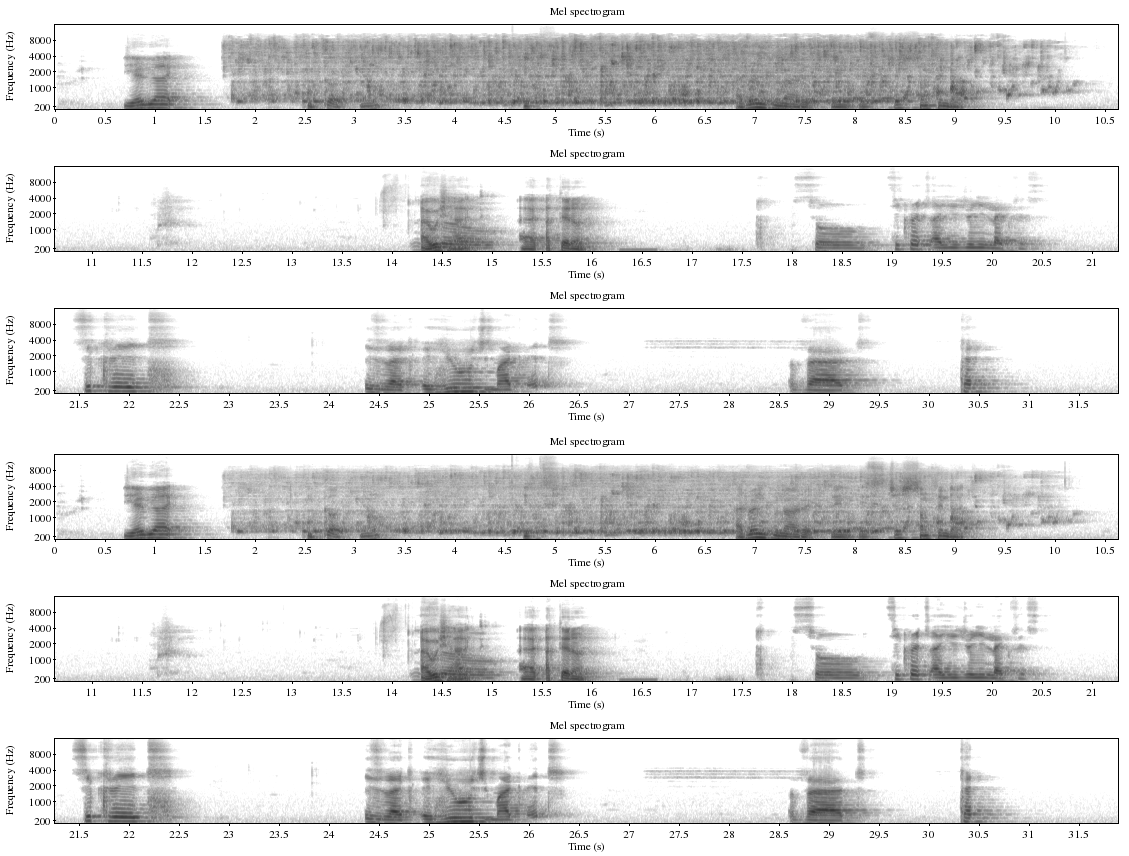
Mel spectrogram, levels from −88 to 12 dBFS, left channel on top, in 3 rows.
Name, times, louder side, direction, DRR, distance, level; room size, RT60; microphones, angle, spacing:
voice 1, 0.7-1.3 2.5-3.3 4.7-5.0 6.8-9.1 11.7-11.8 14.3-14.8 15.3-16.0 16.3-16.6, right 2 dB, 25° right, 8 dB, 0.7 m, -23 dB
sound 1, 1.7-10.2, left 4 dB, 65° left, 1.3 m, -27 dB
voice 2, 14.2-15.0 18.2-18.7 19.0-20.3 21.5-22.5 24.4-26.3 28.6-29.1 30.3-30.4, right 3 dB, 65° right, 8 dB, 1.7 m, -22 dB
18.0 x 11.5 x 7.1 m, 0.73 s
head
